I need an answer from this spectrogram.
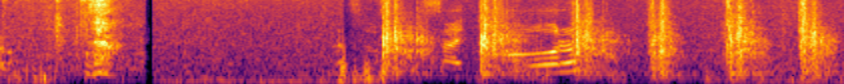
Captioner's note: pounding kaffir lime leaves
